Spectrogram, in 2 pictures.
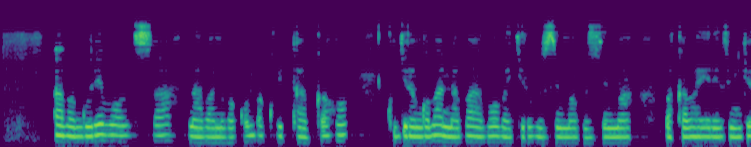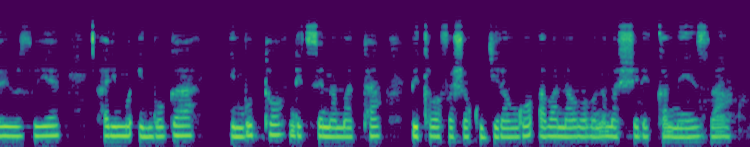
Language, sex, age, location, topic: Kinyarwanda, female, 18-24, Kigali, health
